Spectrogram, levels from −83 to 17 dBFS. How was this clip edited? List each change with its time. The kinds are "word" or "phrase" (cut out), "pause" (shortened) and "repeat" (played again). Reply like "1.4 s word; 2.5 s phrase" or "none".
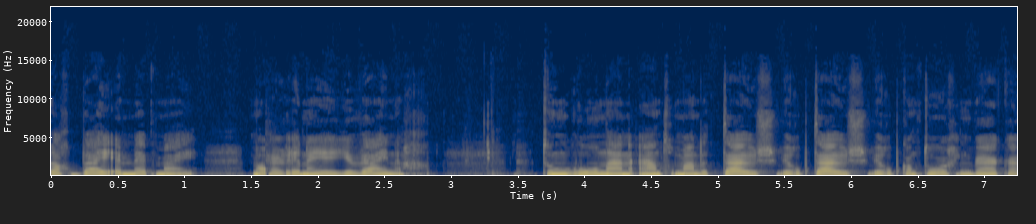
1.6 s phrase; 5.7 s repeat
